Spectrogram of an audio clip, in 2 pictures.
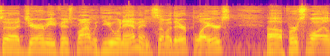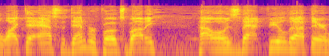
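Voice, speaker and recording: A man's voice: a little high, fairly bright tone. A man hosting a post-game sports interview in a chatty, welcoming way. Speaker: interviewer and host.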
